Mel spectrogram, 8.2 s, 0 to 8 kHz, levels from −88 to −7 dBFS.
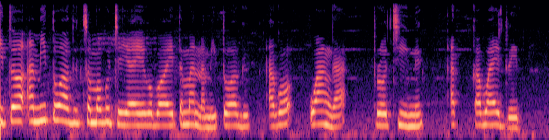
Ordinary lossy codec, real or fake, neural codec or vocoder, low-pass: none; real; none; 7.2 kHz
